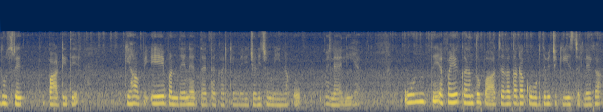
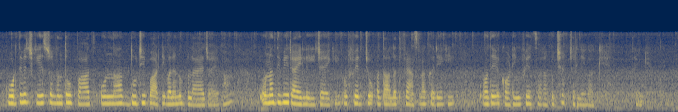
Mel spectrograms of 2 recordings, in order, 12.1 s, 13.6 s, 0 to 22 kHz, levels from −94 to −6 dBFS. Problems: background sounds at intervals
